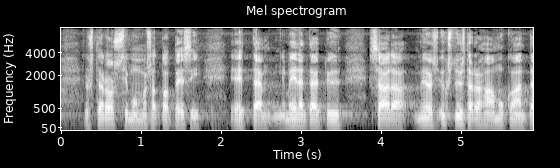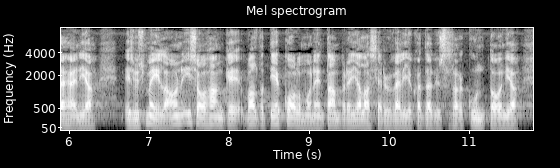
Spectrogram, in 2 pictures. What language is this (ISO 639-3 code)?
fin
